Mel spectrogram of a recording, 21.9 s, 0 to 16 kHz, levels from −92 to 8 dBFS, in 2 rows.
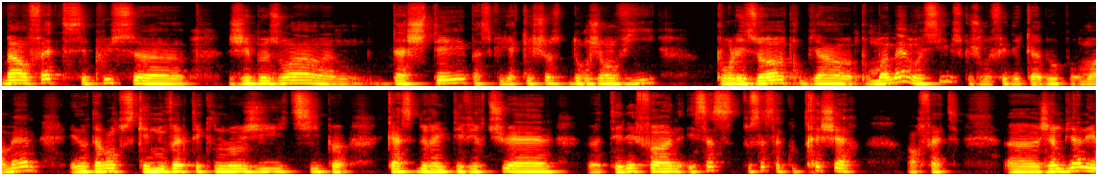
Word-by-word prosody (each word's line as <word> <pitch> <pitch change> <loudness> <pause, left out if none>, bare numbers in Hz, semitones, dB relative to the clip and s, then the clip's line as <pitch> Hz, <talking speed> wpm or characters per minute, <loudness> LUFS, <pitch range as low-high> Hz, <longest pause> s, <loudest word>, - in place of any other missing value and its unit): Bah, 140 +2 +4
en 135 - +2
fait, 165 +5 -4
c'est 130 -2 -6
plus, 145 +4 -7
heu, 120 -3 +4 0.4
j'ai 115 +1 0
besoin, 130 0 +2
hem, 110 0 -8 0.4
d'acheter 125 +6 0
parce 120 -5 -9
qu'il 120 -1 -9
y 115 - -3
a - - -5
quelque 120 0 -6
chose 125 -1 -5
dont 120 -1 -2
j'ai 120 +1 0
envie 120 +5 -1 0.6
pour 120 -1 +2
les 120 0 +4
autres 140 +1 +4
ou - - -10
bien, 120 +1 +2
heu, 110 -1 0
pour 110 - -10
moi-même 135 - +2
aussi 120 - -1
puisque 200 - -15
je 110 0 -11
me 110 - -8
fais 115 +3 -7
des 110 -1 -7
cadeaux 110 +1 -2
pour 110 -4 -12
moi-même. 135 +12 -2 0.3
Et - - -4
notamment 125 +3 +3
tout 130 - -9
ce - - -5
qui 125 - -2
est - - +7
nouvelles 125 +2 +6
technologies, 125 0 0
type 120 0 -4 0.5
casque 120 -1 +1
de 125 - +3
réalité 120 0 +2
virtuelle, 120 0 +2 0.3
heu, 105 0 -6
téléphone 130 0 +2
et 115 - -6
ça, 120 +8 -2
se 175 - -5
tout 130 - -10
ça, 125 - -4
ça 155 -6 -9
coûte 125 -1 -13
très - - -4
cher, 140 -6 -1 0.5
en 110 - -8
fait. 120 +1 -6 0.5
Heu, 115 0 +1
j'aime 130 +3 +3
bien 150 +6 +2
les 160 - +2
125 Hz, 180 wpm, -19 LUFS, 120-130 Hz, 0.6 s, est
